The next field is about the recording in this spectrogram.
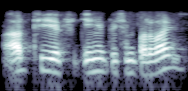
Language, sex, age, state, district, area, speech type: Kashmiri, male, 30-45, Jammu and Kashmir, Srinagar, urban, conversation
